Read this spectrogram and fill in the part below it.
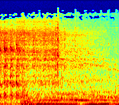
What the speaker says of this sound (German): Mein Auto macht gerade die ganze Zeit diese Geräusche, wie ihr sie gerade gehört habt, wenn ich es starte.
